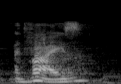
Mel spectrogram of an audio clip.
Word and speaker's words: advise: now the first one advised means to offer suggestions or to recommend advice with the Z sound advice now the other one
